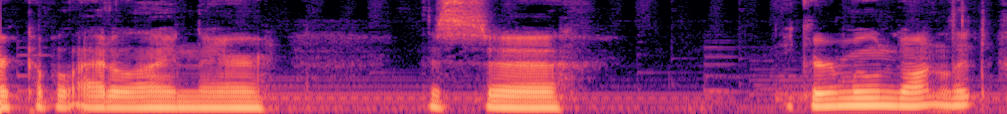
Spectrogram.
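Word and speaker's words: Ichor: This Iker Moon Gauntlet. Apparently the proper way to pronounce this is Icor, but it just sounds weird. It sounds unnatural to say.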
